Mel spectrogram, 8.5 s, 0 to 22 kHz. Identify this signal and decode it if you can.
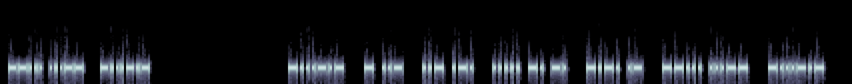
Morse code, heard as a keyed tone, about 44 wpm, 700 Hz. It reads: 73 <BK> <BK> TU UR 5NN CA 73 <BK>
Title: Speed-Racing Common QSO Phrases - 35wpm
